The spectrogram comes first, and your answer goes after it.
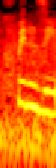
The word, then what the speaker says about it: Quincy: right that's what they said so thank you quiny Massachusetts for all that and you will notice that it is the Quincy family but it is pronounced quiny when we talk about the town I don't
